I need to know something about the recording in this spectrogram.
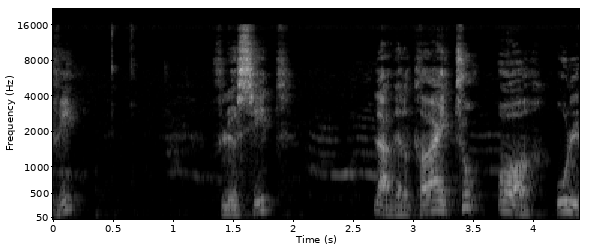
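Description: A man's voice speaking in short phrases after a second's pause. A faint, high, wavering call sounds in a gap about two seconds in.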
